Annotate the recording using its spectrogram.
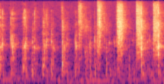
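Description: Murad Hydrating Toner's pump-spray bottle misting onto the face in a rapid run of short spritzes.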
